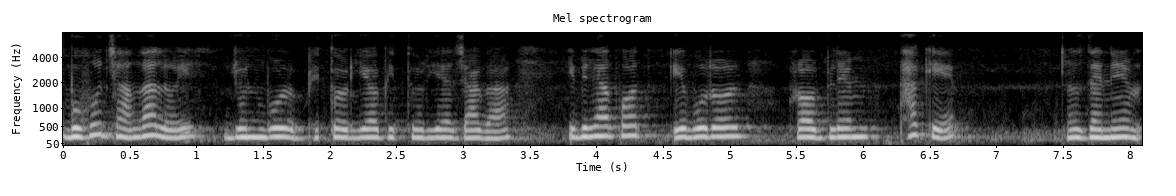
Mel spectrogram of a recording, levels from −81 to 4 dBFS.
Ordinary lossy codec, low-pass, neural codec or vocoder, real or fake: none; none; codec, 16 kHz, 2 kbps, FunCodec, trained on Chinese and English, 25 frames a second; fake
